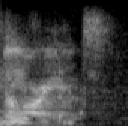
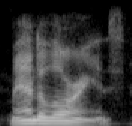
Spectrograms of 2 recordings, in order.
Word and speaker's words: Mandalorians: Mandalorians. – Thank you. Mandalorians.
